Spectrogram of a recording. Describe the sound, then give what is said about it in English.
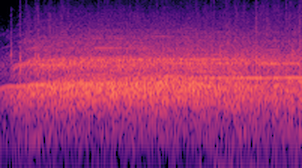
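A live crowd cheers and applauds loudly when asked to cheer if they prefer Thai red curry, a dense wash of clapping and whooping voices that swells quickly and holds steady for a couple of seconds with no single voice standing out. “Let's do a quick, give me a cheer if you're a Thai red curry person.”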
